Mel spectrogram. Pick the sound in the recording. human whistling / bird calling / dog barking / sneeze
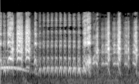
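bird calling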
